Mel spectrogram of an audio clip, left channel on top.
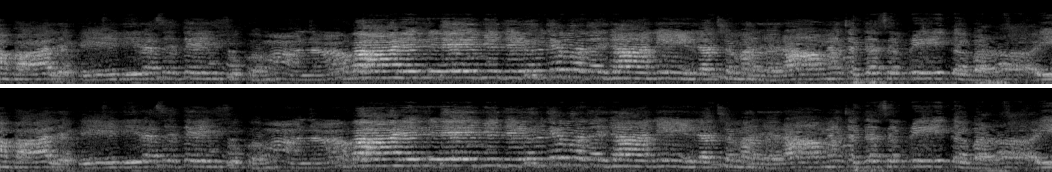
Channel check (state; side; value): normal; both; correlation 0.62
